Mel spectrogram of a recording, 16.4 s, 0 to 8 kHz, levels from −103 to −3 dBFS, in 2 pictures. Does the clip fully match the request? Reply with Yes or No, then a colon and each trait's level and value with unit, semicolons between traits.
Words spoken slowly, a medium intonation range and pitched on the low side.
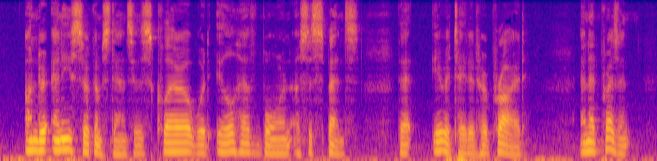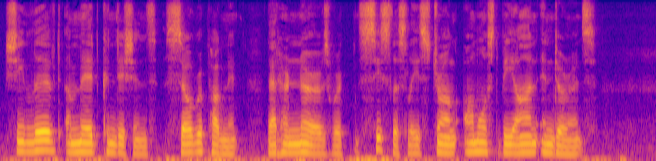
Yes: slow, 115 wpm; average, 3.6 semitones; low, 115 Hz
